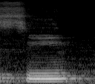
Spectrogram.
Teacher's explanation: سین یہ سیٹی کی آواز سے پڑھا جائے گا دانتوں کو جوڑ کے۔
